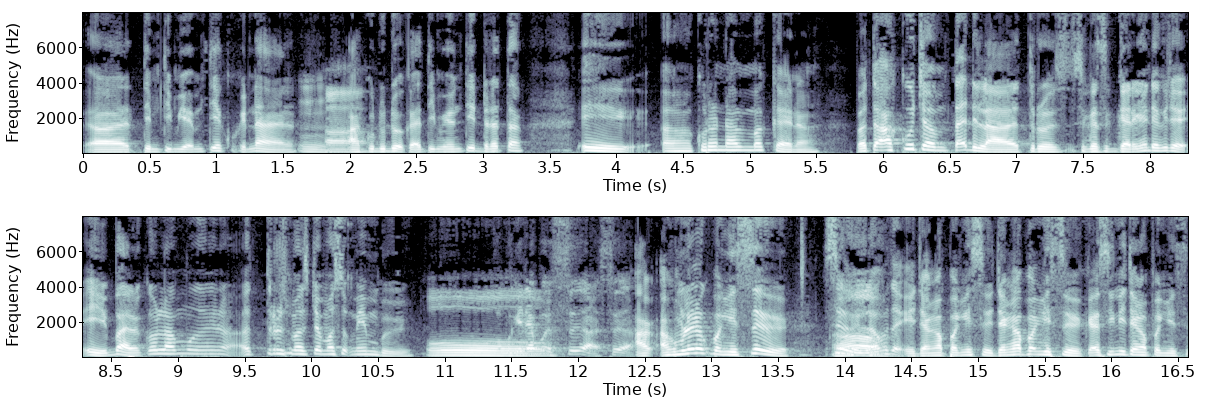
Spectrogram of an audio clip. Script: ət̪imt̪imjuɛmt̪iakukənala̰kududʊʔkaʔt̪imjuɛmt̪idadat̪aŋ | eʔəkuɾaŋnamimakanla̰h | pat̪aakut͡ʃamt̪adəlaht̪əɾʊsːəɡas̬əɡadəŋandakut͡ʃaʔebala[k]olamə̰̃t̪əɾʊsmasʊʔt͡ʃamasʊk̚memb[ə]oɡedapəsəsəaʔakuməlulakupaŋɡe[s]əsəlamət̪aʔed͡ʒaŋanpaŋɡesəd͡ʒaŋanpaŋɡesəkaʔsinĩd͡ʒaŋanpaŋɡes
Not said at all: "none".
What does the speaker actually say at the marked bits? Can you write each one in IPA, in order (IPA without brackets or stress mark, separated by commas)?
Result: k, ə, s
